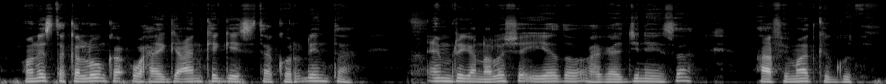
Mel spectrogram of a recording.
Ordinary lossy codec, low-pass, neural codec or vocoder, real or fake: none; none; none; real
